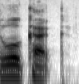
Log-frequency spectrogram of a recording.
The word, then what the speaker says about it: WCAG: or in some regs they call it wag pronounce it wag so wcag is a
